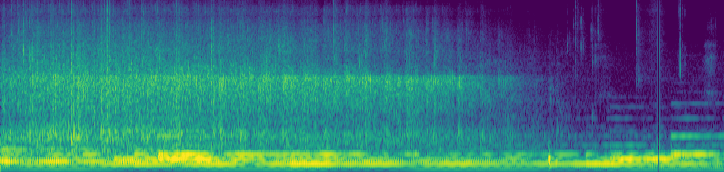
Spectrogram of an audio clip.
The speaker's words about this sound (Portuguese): O nosso Senhor Jesus. Amém. Aplauda o Senhor Jesus, por favor.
